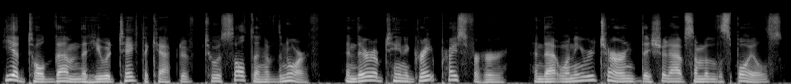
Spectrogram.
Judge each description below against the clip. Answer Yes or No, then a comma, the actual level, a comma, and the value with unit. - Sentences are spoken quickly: Yes, fast, 275 wpm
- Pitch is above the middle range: No, medium, 140 Hz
